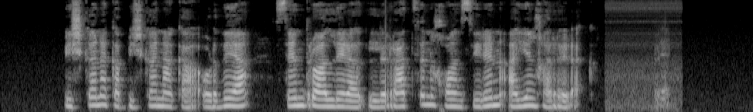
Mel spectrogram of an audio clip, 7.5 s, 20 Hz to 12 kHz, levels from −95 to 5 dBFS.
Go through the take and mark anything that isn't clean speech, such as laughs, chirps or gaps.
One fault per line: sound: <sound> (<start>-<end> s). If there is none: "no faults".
sound: laugh (6.5-6.7 s)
